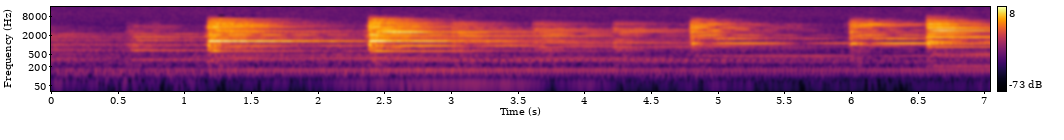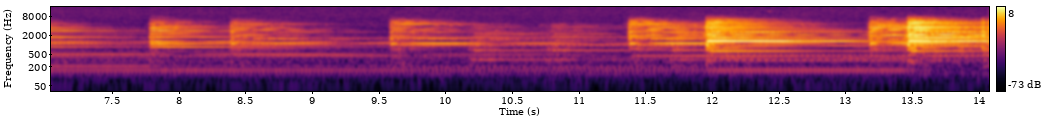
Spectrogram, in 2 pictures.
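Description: Several church tower bells of different pitches ringing in an uneven pattern, about twenty strikes with each one ringing on over the next. The strikes come closer together near the end.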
